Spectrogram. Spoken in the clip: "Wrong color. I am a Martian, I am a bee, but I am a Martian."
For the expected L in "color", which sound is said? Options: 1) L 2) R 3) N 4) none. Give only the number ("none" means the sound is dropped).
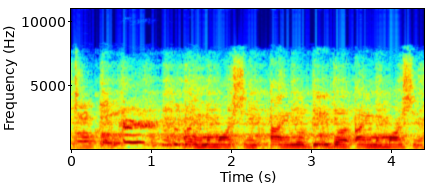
4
